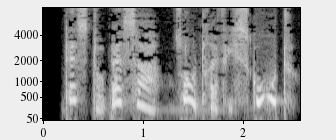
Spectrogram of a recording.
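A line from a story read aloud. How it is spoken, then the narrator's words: Exclaiming. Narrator (German): rief Herr von Tulpen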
